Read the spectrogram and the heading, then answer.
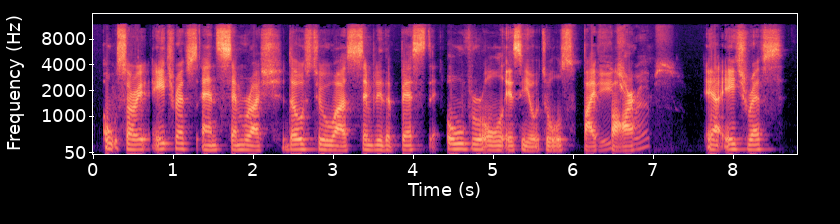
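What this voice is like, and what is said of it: Noticeable accent, hard to understand. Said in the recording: “You're going to have to give me slower because your accent is mucking it up.”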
